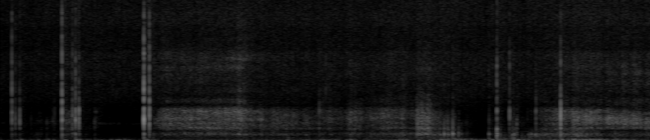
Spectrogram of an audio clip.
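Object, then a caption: Paperback book with card cover. Long acrylic nails tap and scratch the white paper/card cover of a paperback book held in both hands. Sharp, dry taps cut through a steady rustling scratch that carries a low rumble underneath, with brighter scratching bands in the middle range.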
